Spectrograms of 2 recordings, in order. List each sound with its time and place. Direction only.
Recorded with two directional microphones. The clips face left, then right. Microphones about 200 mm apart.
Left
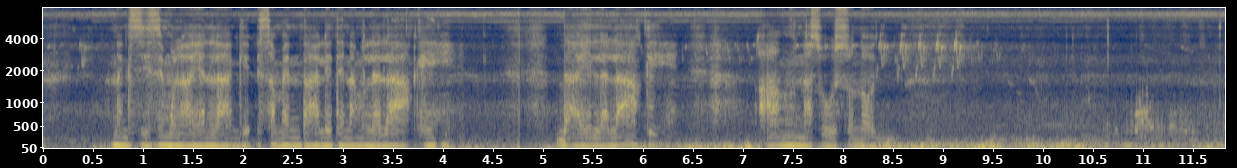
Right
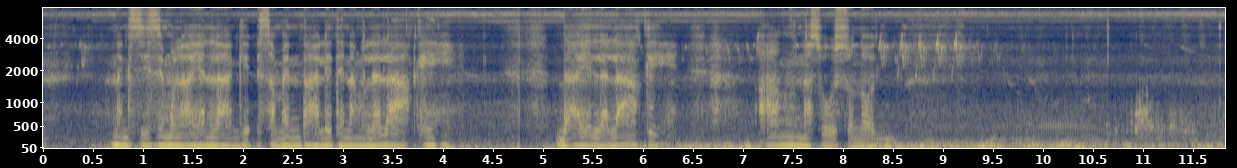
0.7 s speech: 25° right (ahead or behind)
4.9 s speech: 15° right (ahead or behind)
8.3 s speech: 30° right (ahead or behind)
8.7 s insect: 15° left (ahead or behind)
